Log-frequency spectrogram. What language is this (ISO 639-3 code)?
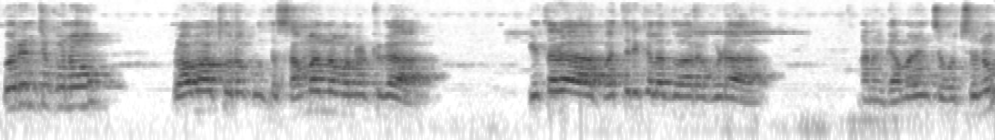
tel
